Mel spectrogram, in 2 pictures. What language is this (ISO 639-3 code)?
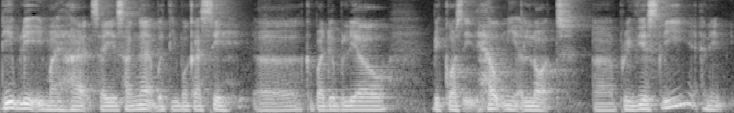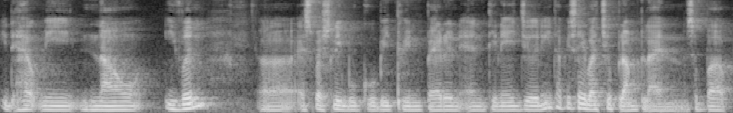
msa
